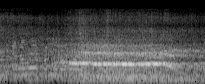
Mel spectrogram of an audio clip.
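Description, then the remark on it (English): A car coming the opposite way draws closer while passing under an overpass near Central Park, New York City, its engine and tire roar swelling with a steady whine before easing off as it slows, over a constant wash of road and wind noise. “Going under an overpass, there's a car coming the opposite way. It's slowing down.”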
